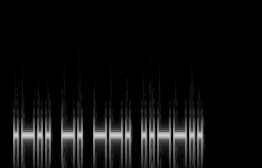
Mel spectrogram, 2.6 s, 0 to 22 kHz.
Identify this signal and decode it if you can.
Morse code, heard as a keyed tone, about 30 wpm, 700 Hz. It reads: LNG?
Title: Sentences from Top 200 Words and Abbreviations 30wpm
